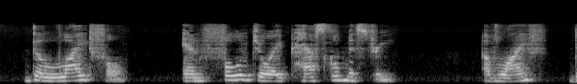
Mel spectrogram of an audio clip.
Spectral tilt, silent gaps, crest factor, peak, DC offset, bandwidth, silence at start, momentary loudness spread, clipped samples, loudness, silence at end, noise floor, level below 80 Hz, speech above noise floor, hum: -3 dB/octave; none; 14 dB; -6 dBFS; under 0.1%; 7.2 kHz; 0.25 s; 8 LU; under 0.1%; -19 LUFS; 0 s; -58 dBFS; -72 dBFS; 39 dB; none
